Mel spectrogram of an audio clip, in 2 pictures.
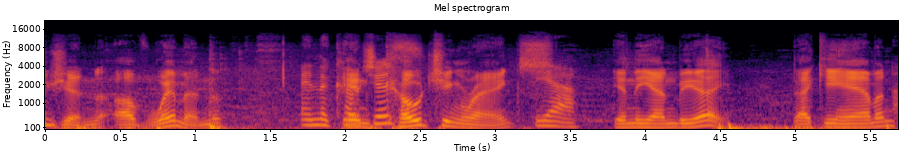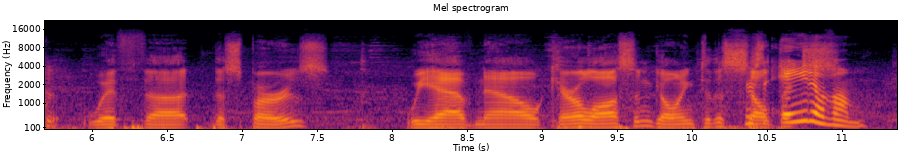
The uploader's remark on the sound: Recorded at DC Prime Steakhouse in Ashburn, VA.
